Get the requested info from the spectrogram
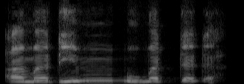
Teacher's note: Tanwin berserta mim ini idgham bi gunna, ya. Amadim ditahan. Amadim mumaddada.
